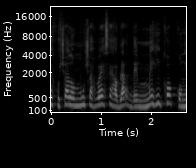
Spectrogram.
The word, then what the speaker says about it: México: Yasmina y es que esa X la pronunciamos como J. Hay otros dos topónimos que tienen esta misma característica y es el caso de Texas y el caso de Oaxaca. Uno en Estados Unidos y otro también en México. Y esta X suena entonces como J en esos tres topónimos arcaizantes, o sea, topónimos que en un pasado mantuvieron esa X etimológica y su pronunciación es como J.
